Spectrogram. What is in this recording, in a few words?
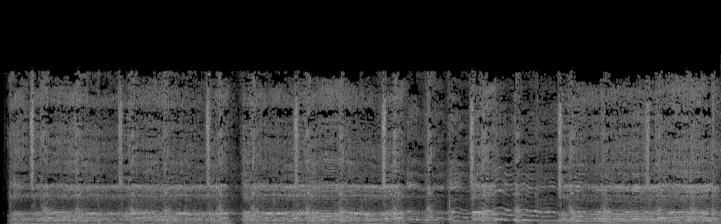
islamic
